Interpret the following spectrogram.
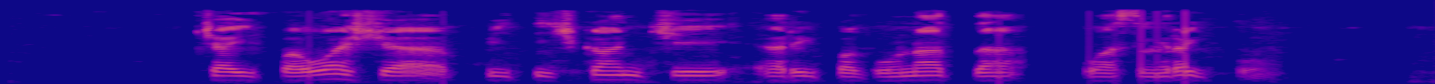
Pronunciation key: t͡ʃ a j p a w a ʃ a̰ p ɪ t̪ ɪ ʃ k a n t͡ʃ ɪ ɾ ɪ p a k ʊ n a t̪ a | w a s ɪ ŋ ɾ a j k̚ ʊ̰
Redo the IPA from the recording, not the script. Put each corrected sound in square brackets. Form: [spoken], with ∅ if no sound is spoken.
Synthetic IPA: t͡ʃ a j p a w a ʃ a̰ p ɪ t̪ ɪ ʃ k a n t͡ʃ ɪ ɾ ɪ p a k ʊ n a t̪ a | w a s ɪ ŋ ɾ a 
